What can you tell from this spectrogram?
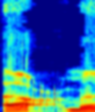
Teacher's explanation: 1 second میم کو کھینچنا ہے، کھڑا زبر ہے۔ ان جاءه الاعمی وما يدريك لعله يزكى، وما الف مدہ 1 سیکنڈ میم کو کھینچنا ہے۔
